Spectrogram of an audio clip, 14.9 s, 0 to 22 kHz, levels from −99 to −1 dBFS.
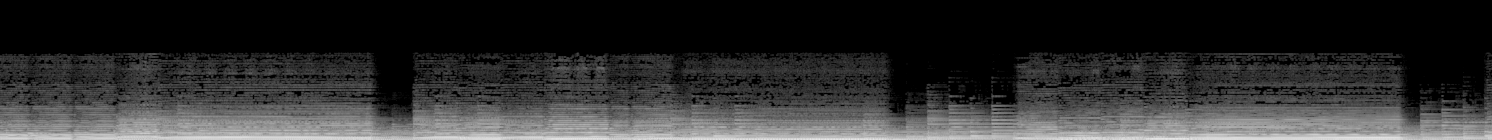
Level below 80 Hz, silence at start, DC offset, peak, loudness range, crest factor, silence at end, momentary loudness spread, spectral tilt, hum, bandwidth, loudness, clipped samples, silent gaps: -46 dBFS; 0 s; under 0.1%; -6 dBFS; 3 LU; 12 dB; 0 s; 8 LU; -9 dB/octave; none; 6.6 kHz; -19 LUFS; under 0.1%; none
